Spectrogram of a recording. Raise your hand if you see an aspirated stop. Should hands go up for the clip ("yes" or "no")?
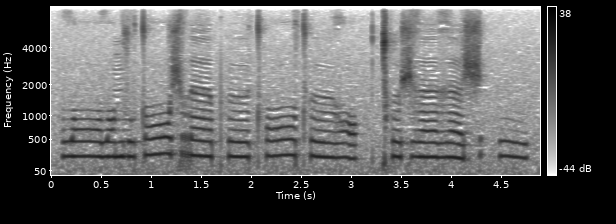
yes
